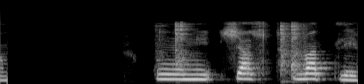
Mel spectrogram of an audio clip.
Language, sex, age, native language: Icelandic, male, 10, Icelandic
